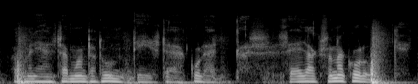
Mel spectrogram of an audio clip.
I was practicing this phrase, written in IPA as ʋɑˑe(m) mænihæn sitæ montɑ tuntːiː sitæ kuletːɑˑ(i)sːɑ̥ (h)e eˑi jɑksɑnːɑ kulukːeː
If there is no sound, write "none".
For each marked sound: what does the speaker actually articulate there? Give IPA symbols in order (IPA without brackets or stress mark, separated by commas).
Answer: m, e, s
